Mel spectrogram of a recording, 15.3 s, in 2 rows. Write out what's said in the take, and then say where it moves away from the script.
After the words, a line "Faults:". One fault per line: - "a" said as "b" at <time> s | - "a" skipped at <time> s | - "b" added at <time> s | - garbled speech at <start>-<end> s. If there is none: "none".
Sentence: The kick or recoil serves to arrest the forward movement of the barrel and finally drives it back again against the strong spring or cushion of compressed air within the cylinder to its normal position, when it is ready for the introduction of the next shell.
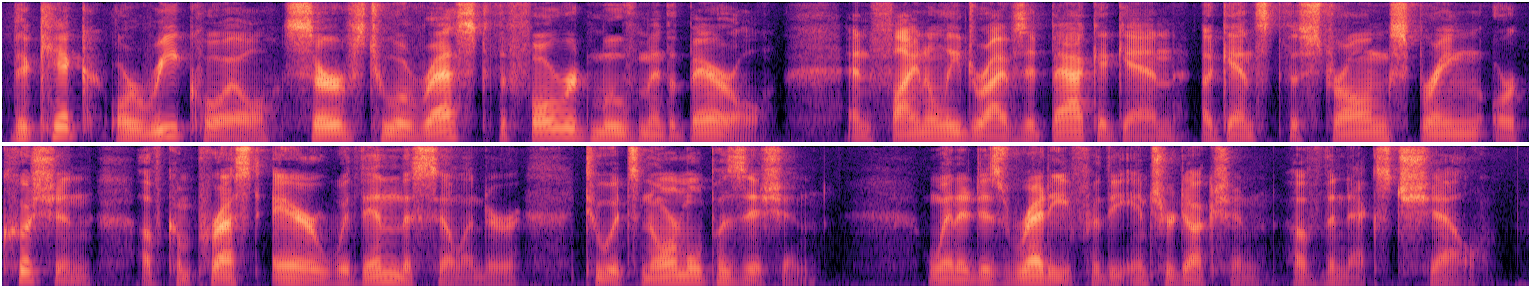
The kick or recoil serves to arrest the forward movement the barrel and finally drives it back again against the strong spring or cushion of compressed air within the cylinder to its normal position, when it is ready for the introduction of the next shell.
Faults:
- "of" skipped at 3.4 s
